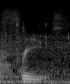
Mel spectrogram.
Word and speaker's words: Fries: they do have Peter freeze uh which is his last name is actually it's spelled like fries like french fries but it's free he told me and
